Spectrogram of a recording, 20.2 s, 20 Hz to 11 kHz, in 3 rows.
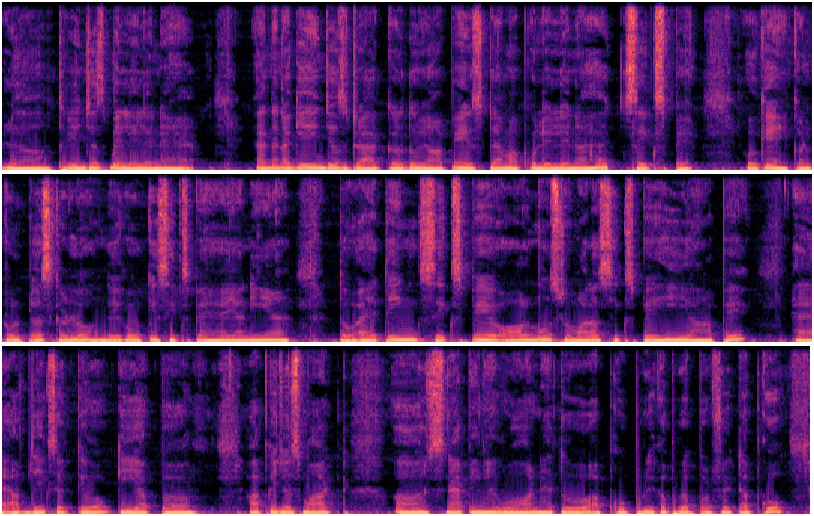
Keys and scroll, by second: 7.2 ctrl+=, 7.4 ctrl+=, 7.5 ctrl+=, 7.6 ctrl+=, 8.3 ctrl+space, 14.6 ctrl+-, 14.9 ctrl+-, 15.0 ctrl+-, 15.2 ctrl+-, 15.8 ctrl+space.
